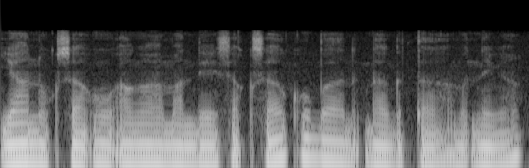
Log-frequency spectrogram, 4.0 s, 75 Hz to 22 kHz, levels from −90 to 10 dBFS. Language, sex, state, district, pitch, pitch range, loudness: Garo, male, Meghalaya, South Garo Hills, 85 Hz, 80-90 Hz, -16 LUFS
